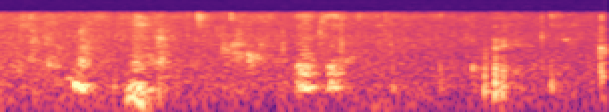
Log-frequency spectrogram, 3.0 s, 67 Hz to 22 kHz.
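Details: Koko, a five-week-old female Staffordshire bull terrier puppy from the 32nd litter at the Staffordland kennel, filmed 2 June 2018 while beginning to play with toys; short low grunting snorts near the start, then soft rustling and a man's voice.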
